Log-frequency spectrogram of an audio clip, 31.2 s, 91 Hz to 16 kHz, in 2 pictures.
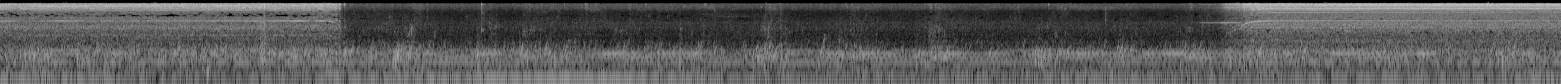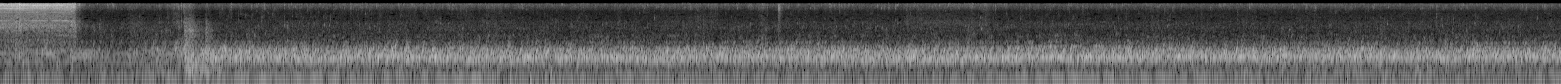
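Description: Cordless drill whining in two bursts of about four seconds each, one at the start and one about 12 seconds in, as a sixteenth-inch bit drills air holes into a submerged PVC diffuser pipe, over a steady machine hum. From about 17 seconds in, a steady, louder bubbling of air through the water takes over.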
